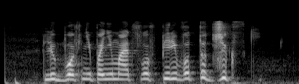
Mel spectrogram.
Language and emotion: Russian, angry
